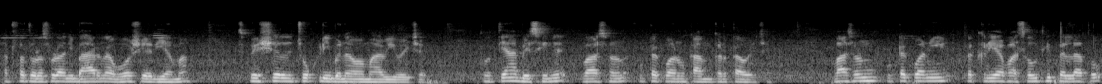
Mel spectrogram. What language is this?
Gujarati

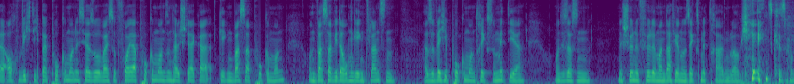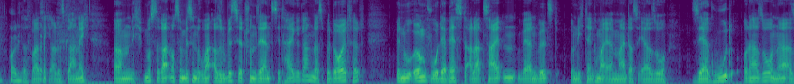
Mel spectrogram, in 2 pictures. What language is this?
German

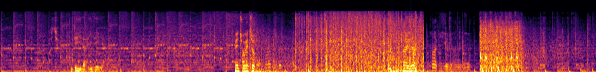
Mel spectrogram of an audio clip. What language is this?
Korean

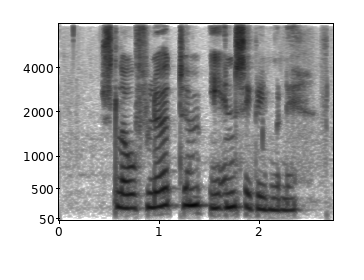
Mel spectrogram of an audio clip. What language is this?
Icelandic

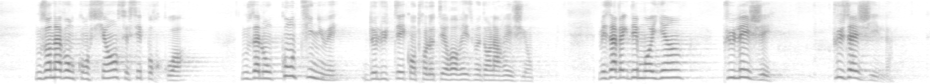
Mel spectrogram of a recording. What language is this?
French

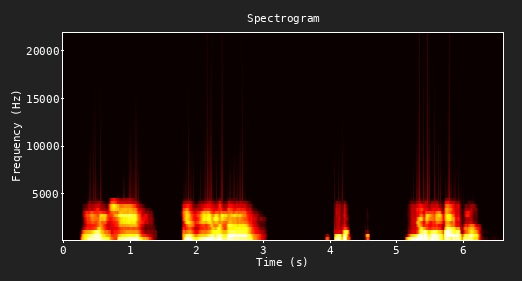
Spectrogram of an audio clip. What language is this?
Manipuri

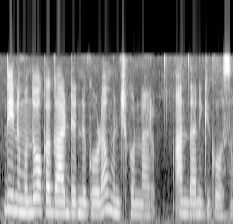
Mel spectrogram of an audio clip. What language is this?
Telugu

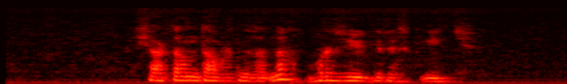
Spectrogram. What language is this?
Chuvash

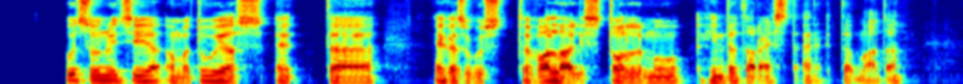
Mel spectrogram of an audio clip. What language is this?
Võro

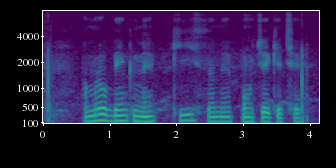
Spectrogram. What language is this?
Maithili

